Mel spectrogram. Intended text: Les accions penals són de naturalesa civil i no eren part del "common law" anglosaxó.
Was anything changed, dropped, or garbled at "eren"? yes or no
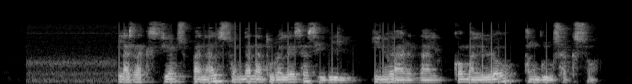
yes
